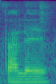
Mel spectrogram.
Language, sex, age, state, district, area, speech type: Bengali, male, 18-30, West Bengal, Malda, rural, spontaneous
